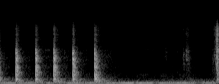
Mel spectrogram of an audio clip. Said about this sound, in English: this must be the house where the old prospector lives. Yeah, knock on the door.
